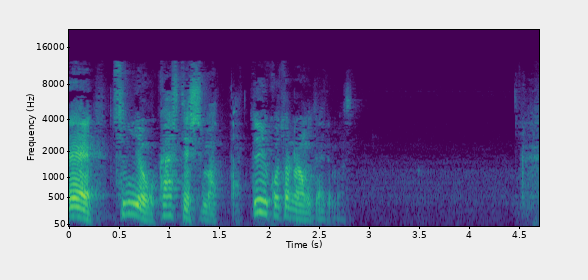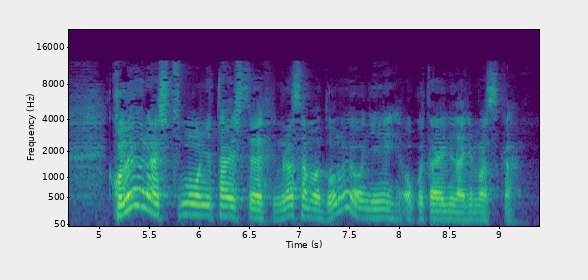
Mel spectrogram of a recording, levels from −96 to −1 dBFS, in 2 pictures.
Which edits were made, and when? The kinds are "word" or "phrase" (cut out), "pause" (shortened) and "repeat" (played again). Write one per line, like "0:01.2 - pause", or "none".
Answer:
0:05.1 - pause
